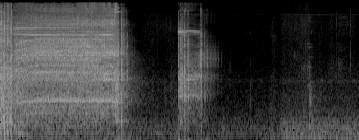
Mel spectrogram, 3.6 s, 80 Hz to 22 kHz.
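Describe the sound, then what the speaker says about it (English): A power tool with a 21mm socket spins off a tie rod nut on a 2014-2018 GMC Sierra 1500 front end. It makes a harsh, loud whirring burst of about a second, then a short second burst and quiet clinks. "We're going to take this nut off."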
